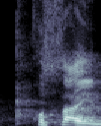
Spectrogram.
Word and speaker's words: cos: 자, 그다음에 COS라고 하면서 이거는 우리는 코사인이라고 읽는다. 코사인 A.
